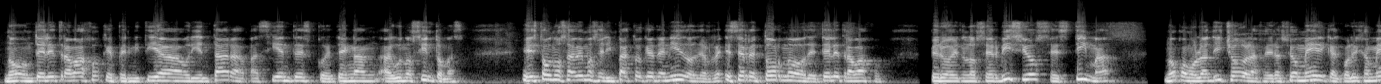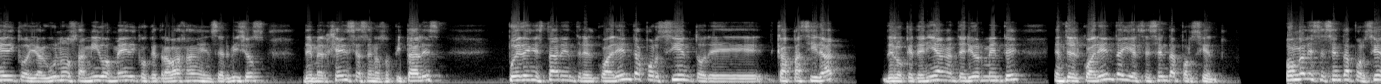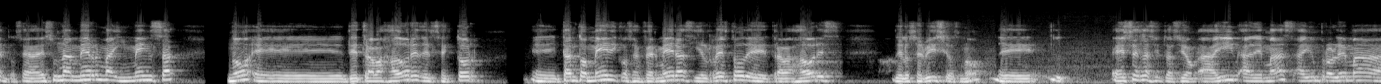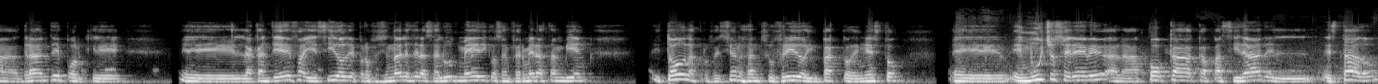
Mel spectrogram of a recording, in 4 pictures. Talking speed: 160 wpm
